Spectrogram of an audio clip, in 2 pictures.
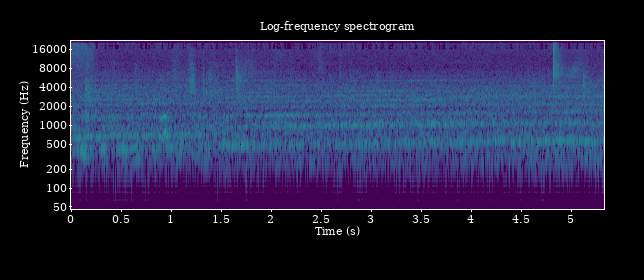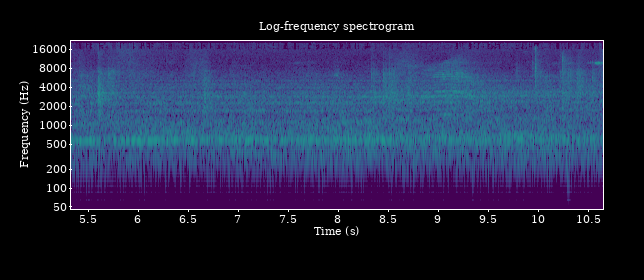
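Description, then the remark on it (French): A Hong Kong metro train rumbles steadily along toward Central, passing green hills, its low mechanical drone and faint rail clatter continuous, with a sustained tonal hum running through the whole ride. “Avant d'arriver à Central, au centre de Hong Kong, en métro, on traverse des collines verdoyantes”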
